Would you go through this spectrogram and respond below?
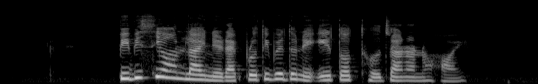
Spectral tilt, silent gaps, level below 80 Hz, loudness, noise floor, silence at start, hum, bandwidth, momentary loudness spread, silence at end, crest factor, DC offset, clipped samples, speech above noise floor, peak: -5.5 dB/octave; none; -74 dBFS; -24 LUFS; -70 dBFS; 1.2 s; none; 11 kHz; 14 LU; 0.75 s; 18 dB; under 0.1%; under 0.1%; 46 dB; -8 dBFS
